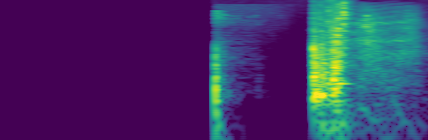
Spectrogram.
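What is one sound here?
A block is set down with a short knock.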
